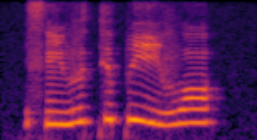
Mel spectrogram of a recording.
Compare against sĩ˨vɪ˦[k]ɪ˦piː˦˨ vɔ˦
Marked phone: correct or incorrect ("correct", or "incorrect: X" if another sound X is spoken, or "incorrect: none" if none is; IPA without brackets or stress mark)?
correct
